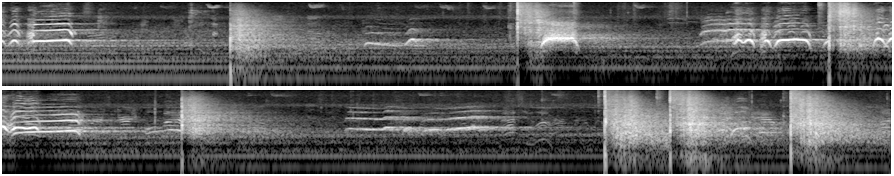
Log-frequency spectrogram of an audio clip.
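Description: Scattered black-powder musket shots, about six sharp reports spread a few seconds apart, each with a trailing echo, and men shouting between them.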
